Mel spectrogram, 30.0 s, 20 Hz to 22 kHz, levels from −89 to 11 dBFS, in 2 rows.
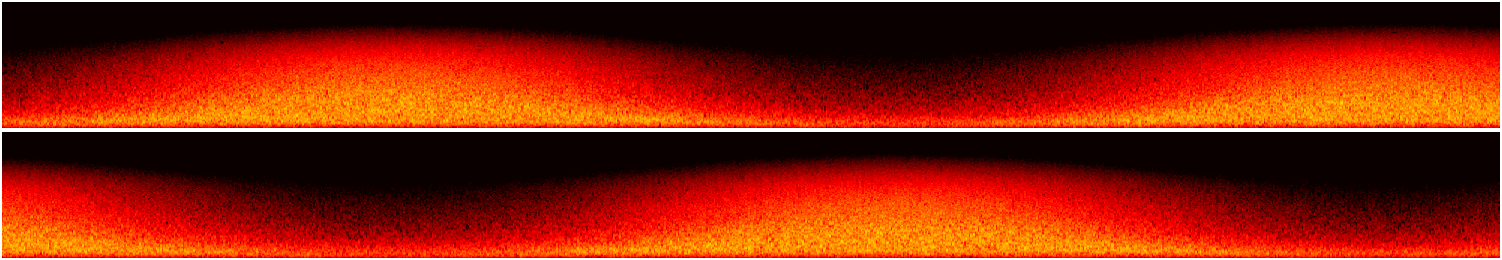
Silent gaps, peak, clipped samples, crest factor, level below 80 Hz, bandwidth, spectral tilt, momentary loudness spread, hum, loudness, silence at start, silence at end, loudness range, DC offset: none; -8 dBFS; under 0.1%; 16 dB; -56 dBFS; 9.4 kHz; -6.5 dB/octave; 21 LU; none; -23 LUFS; 0 s; 0 s; 16 LU; under 0.1%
